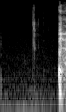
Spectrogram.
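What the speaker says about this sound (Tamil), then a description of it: "உங்களுக்கு பேசினா நிறையா இருமல் வருதுங்க" A single sharp, close cough bursts out near the end of a short, otherwise quiet stretch, with only a faint soft sound just before it.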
